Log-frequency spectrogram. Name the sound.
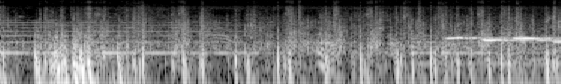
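horse hooves galloping in video game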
